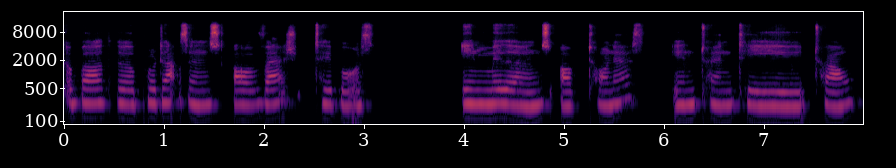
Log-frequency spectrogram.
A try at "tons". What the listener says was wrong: So this word here is pronounced tons, tons. Okay, not tonners, it is pronounced tons. Tons. So production of vegetables in millions of tons in 2012.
